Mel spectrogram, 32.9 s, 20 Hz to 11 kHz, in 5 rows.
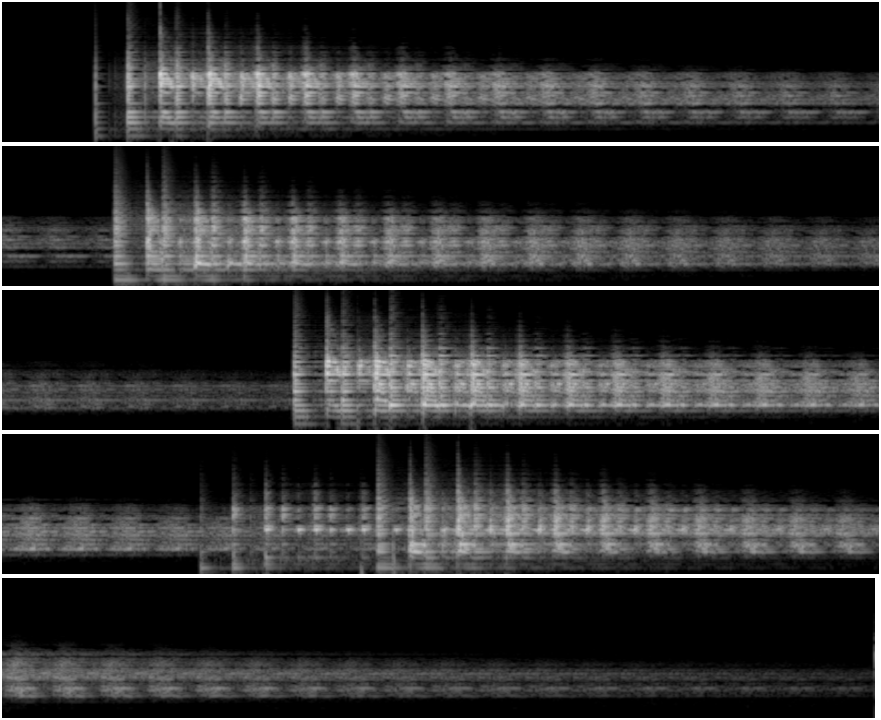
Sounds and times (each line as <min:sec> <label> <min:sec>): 0:15.4 synth 0:27.6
